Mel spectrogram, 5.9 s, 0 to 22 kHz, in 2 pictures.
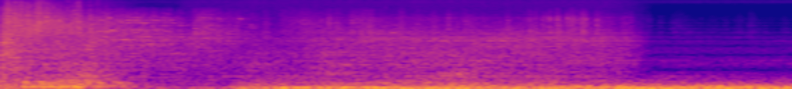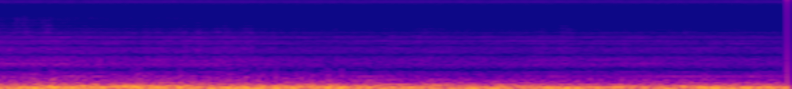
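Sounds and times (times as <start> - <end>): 
explosion with disjointed textures: 0.0 - 5.8.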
